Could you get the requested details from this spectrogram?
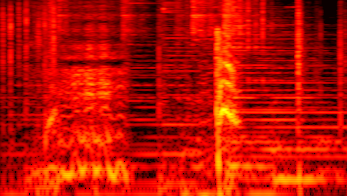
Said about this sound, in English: so we had to find kind of different vocals for each of the horses. But even Spirit Riding Free still sometimes needs a dose of the vintage cartoon sounds.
